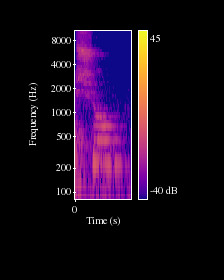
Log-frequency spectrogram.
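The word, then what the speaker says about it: 书: Recuerden que el tono, el primer tono, que es el que tiene la rayita horizontal, se pronuncia, es el tono alto. Shu, ¿bien? No es ni shu ni shu, es shu. Por más que suene extraño en español, pronunciar así, esa es la pronunciación correcta del primer tono del mandarín.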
